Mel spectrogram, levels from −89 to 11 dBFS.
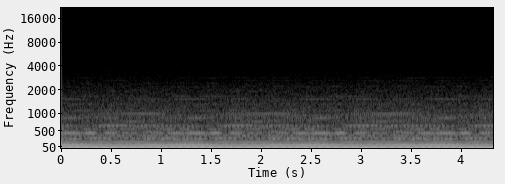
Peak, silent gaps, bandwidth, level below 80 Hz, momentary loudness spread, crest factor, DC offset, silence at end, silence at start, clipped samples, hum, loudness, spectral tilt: -20 dBFS; none; 2.5 kHz; -44 dBFS; 3 LU; 8 dB; 5%; 0 s; 0 s; under 0.1%; 60 Hz at -55 dBFS; -36 LUFS; -12 dB/octave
